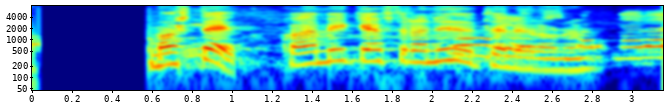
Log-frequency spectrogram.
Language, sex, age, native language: Icelandic, female, 50-59, Icelandic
